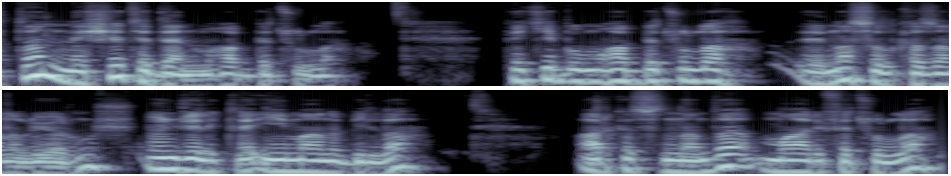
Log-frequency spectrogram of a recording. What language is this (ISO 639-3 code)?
tur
